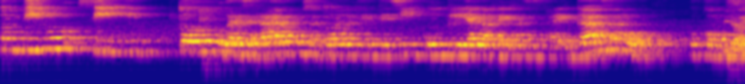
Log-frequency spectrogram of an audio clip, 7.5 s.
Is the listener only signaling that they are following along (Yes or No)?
No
